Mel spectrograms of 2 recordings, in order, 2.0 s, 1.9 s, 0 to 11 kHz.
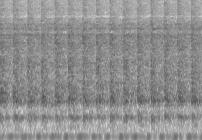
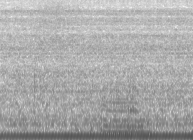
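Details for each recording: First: Fire-damaged Ford Fiesta ST 215 being rebuilt, first start attempt: quick even starter whirr with no firing at all. The engine turns freely but won't start because the petrol had been drained out; they plan to add a gallon and retry. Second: Fire-damaged Ford Fiesta ST 215 rebuild: a low, even idle hum with no misses, ticks or hunting. The engine is settled and idling properly.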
